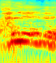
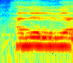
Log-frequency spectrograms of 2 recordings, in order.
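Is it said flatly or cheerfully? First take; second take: cheerfully; flatly. First: It is said in a bright, lively tone. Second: It is said in a plain, flat way.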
